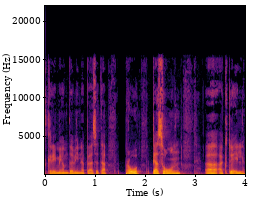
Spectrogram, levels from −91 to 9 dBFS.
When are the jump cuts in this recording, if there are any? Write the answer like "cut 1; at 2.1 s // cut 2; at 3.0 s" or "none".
none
